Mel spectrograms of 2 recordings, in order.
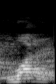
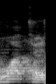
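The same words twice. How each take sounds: First: The middle consonant sounds like a D. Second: The middle consonant is a clear T. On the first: "You can say water" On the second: "instead of water"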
